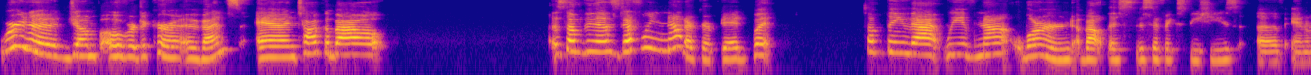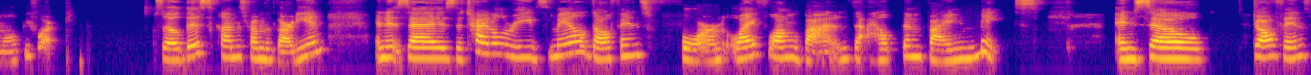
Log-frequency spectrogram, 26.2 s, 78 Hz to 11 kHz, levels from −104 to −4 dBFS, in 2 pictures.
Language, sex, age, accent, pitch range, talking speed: English, female, 20-39, American, 220-285 Hz, 125 wpm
